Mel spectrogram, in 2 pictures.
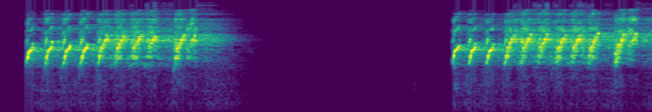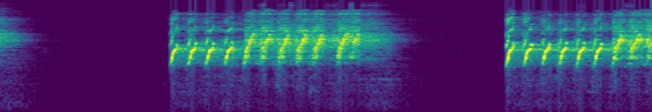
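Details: Light-vented bulbul in full rapid-fire 'tembakan' song, used as a training recording for magpie-robins: four dense, buzzy trilled bursts about one second long, spaced roughly two seconds apart, with silence between.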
